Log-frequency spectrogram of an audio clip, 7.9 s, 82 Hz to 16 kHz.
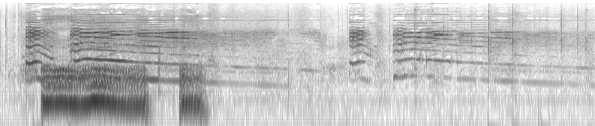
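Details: Indoors, JoJo, a big rescued Welsh Terrier weighing 37 pounds, snarls at a talking Mr. Bill toy. A loud, rough growl of over a second is followed by a short second burst, then the toy's high, sliding 'Oh No!' cries.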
